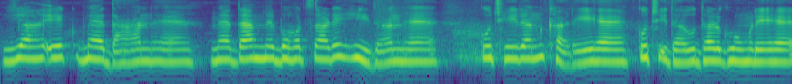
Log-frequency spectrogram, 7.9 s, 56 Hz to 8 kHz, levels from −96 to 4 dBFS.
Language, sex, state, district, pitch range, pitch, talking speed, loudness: Hindi, female, Bihar, East Champaran, 215-255 Hz, 225 Hz, 145 wpm, -17 LUFS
